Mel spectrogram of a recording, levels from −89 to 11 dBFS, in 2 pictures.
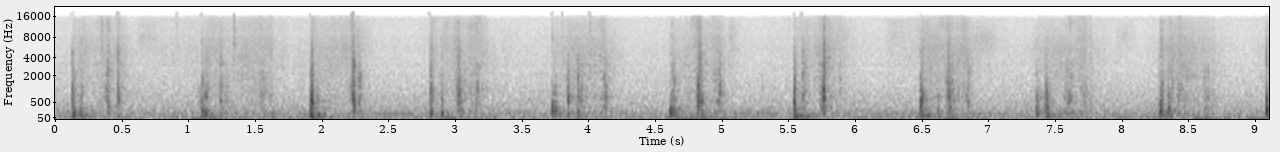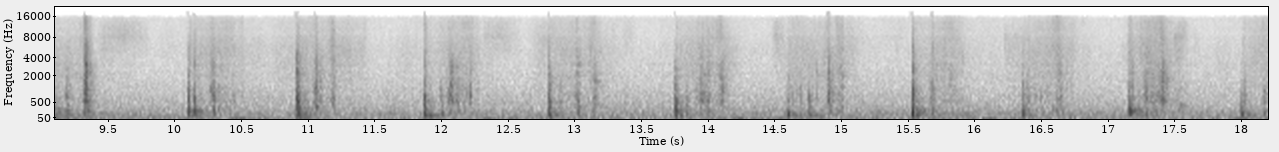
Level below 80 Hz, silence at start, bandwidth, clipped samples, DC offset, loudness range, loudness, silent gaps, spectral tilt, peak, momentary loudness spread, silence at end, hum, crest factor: -50 dBFS; 0 s; 17 kHz; under 0.1%; under 0.1%; 3 LU; -36 LUFS; none; -5 dB/octave; -6 dBFS; 17 LU; 0 s; none; 30 dB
